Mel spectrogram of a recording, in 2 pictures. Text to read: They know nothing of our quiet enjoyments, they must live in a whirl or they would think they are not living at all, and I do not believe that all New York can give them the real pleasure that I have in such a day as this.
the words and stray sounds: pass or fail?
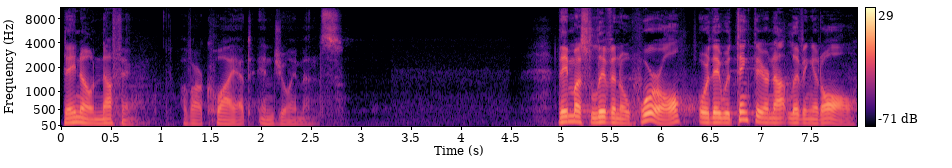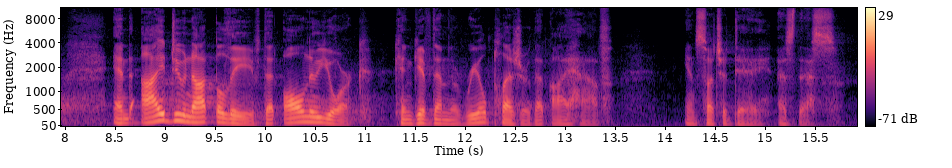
pass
